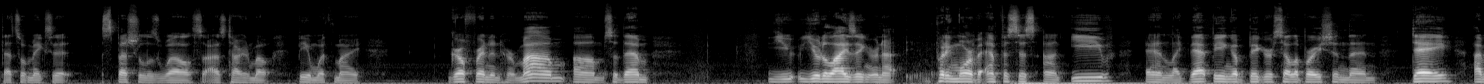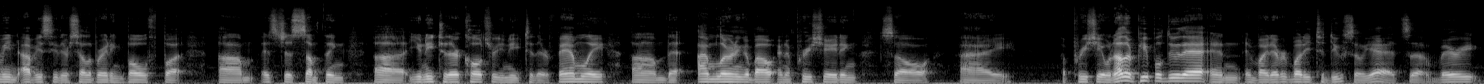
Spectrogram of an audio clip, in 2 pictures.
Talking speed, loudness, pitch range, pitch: 175 wpm, -21 LUFS, 105-125 Hz, 115 Hz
